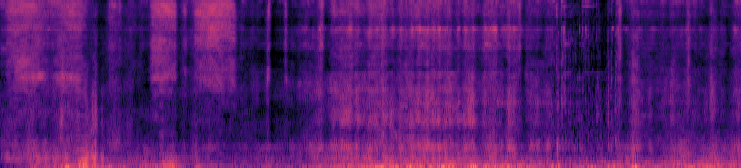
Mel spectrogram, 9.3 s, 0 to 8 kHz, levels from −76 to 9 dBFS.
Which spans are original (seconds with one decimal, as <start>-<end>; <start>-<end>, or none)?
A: 6.9-7.7

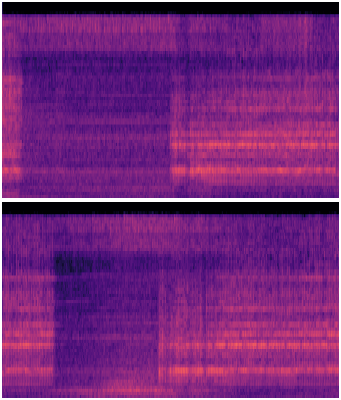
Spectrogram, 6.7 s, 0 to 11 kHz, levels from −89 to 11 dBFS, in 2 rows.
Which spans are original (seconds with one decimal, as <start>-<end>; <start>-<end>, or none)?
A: 0.0-2.6; 3.1-6.7

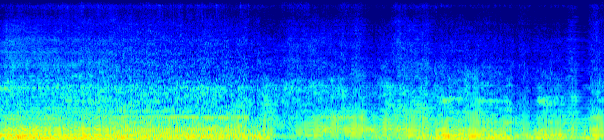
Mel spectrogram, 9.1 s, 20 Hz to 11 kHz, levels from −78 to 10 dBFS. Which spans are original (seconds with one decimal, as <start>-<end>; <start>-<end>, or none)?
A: 1.7-3.9

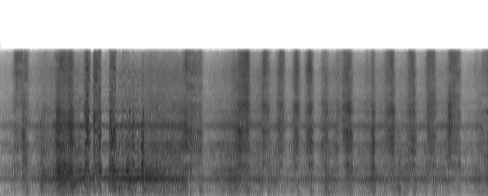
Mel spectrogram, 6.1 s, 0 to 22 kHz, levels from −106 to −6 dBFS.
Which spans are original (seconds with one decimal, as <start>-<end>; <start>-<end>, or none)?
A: 1.0-1.8

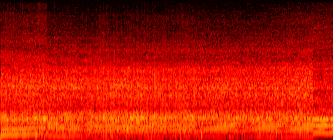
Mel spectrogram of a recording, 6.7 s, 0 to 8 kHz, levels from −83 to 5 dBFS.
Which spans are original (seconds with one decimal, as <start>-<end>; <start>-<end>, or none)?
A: 0.8-1.7; 3.9-6.7

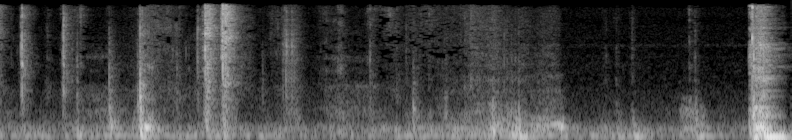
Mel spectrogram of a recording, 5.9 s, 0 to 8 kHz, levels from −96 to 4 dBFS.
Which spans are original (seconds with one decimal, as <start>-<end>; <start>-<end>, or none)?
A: 0.0-5.9

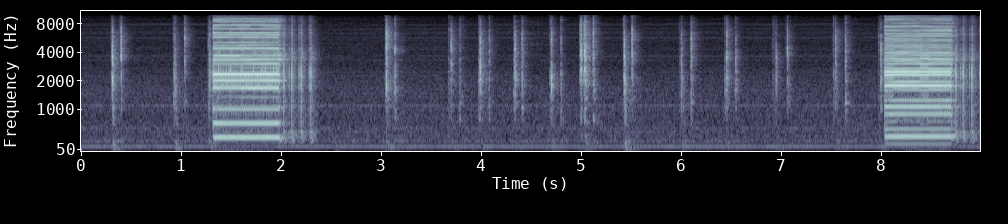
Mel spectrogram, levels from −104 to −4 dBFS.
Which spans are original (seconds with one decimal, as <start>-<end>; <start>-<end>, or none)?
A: 0.0-9.0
